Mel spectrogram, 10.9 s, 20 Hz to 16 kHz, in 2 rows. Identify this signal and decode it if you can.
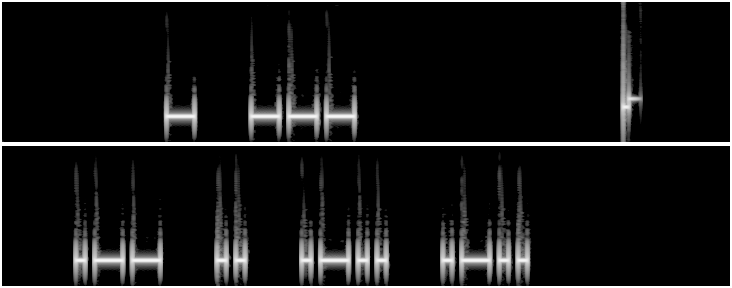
Morse code, heard as a keyed tone, about 17 wpm, spaced as for 12 wpm, 700 Hz. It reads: TO WILL
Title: 2x Character Spacing - Top 100 Words - 17wpm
